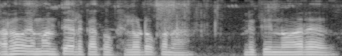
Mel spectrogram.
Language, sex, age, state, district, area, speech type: Santali, male, 45-60, Jharkhand, Bokaro, rural, spontaneous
